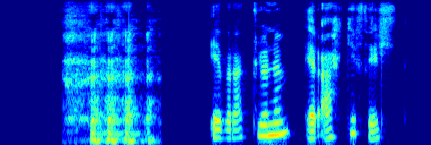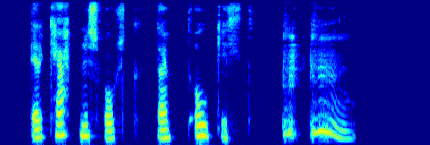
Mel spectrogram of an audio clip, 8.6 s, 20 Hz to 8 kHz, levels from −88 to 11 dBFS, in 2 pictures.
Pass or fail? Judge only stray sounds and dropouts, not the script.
fail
